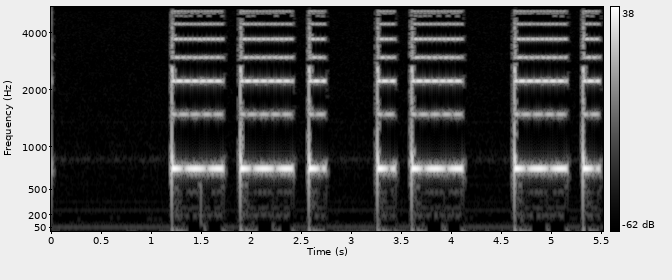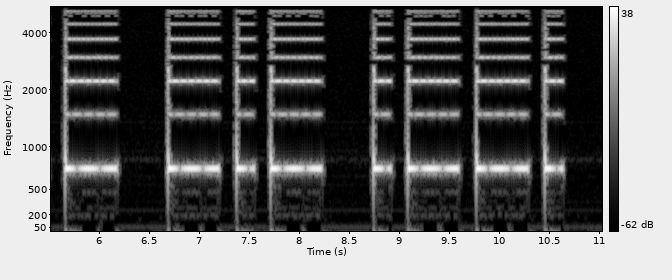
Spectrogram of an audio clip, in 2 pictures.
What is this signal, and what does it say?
Morse code, heard as a keyed tone, about 7 wpm, 3700 Hz, with noise. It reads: GAKKP
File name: Morze-HA2MN / hang / 15 GYAKORLAT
